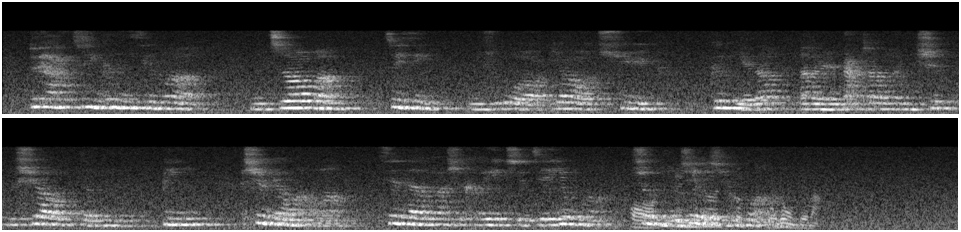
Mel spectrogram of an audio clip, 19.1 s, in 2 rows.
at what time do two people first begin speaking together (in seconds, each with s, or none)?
15.8 s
